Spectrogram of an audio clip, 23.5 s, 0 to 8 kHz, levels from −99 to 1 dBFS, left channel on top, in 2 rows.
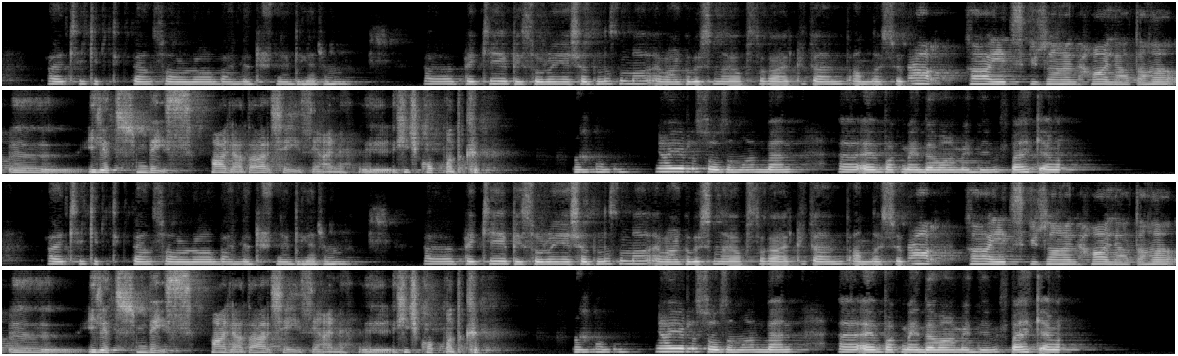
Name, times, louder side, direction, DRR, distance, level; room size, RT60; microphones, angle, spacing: voice 1, 0.5-1.0 1.3-3.5 4.2-9.0 17.5-18.0 18.3-19.7 20.1-22.3, right 1 dB, 30° right, 3 dB, 0.8 m, -26 dB
voice 2, 9.7-16.7 17.5-17.6, right 1 dB, 5° right, -6 dB, 1.6 m, -31 dB
24.5 x 21.5 x 7.5 m, 0.74 s
head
